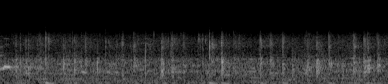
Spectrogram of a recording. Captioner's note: horse hooves patter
